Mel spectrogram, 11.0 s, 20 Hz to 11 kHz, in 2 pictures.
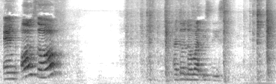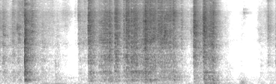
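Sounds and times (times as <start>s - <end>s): cardboard rustling and scraping: 2.4s - 4.0s, 4.8s - 10.1s.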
